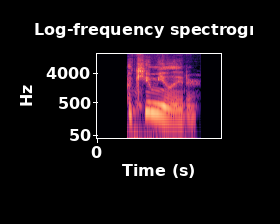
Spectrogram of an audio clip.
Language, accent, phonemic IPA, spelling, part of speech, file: English, US, /əˈkjum.jəˌleɪ.tɚ/, accumulator, noun, En-us-accumulator.ogg
- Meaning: 1. One who, or that which, accumulates 2. A wet-cell storage battery 3. A collective bet on successive events, with both stake and winnings being carried forward to accumulate progressively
